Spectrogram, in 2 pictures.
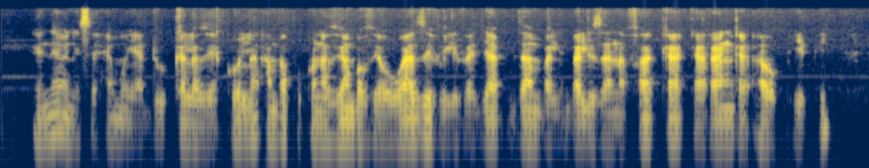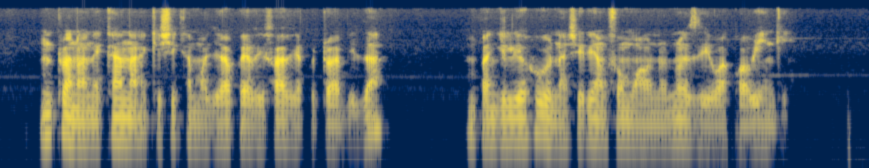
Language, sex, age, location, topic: Swahili, male, 25-35, Nairobi, finance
